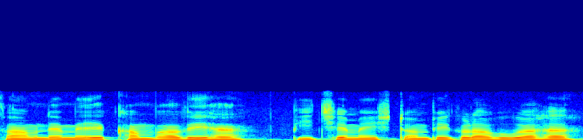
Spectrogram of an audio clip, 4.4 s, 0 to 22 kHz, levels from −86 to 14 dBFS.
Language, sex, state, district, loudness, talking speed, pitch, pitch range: Hindi, male, Jharkhand, Deoghar, -13 LUFS, 190 wpm, 145 Hz, 145-150 Hz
